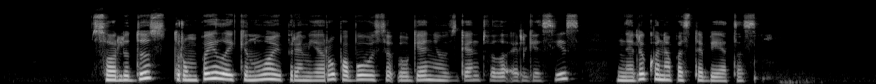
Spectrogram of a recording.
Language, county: Lithuanian, Vilnius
